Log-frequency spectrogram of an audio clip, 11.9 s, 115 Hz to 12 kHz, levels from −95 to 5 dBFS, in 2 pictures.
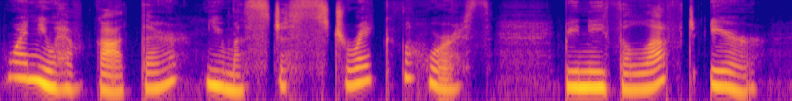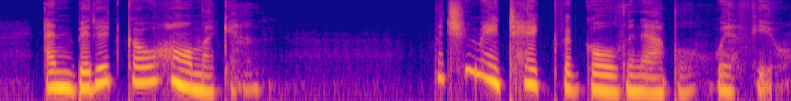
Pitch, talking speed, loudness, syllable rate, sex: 235 Hz, 150 wpm, -18 LUFS, 4.2 syllables/s, female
